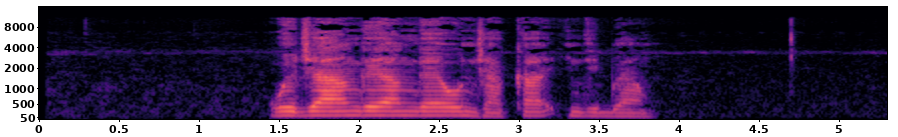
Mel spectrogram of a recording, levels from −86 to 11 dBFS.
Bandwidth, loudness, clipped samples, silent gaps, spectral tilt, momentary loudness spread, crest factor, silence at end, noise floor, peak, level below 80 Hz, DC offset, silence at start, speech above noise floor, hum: 11.5 kHz; -22 LUFS; under 0.1%; none; -3.5 dB/octave; 22 LU; 24 dB; 1.5 s; -62 dBFS; -4 dBFS; -68 dBFS; under 0.1%; 1.45 s; 39 dB; none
